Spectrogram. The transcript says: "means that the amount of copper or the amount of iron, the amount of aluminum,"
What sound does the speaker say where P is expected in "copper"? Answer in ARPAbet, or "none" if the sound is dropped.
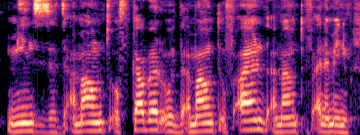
B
